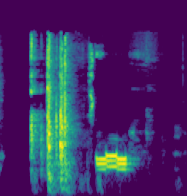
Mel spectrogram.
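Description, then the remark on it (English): A short electronic phone call alert tone, a steady buzzy beep lasting about a third of a second, comes right after a brief clunking rattle. Moderately loud, with no talking. “Oh, it sounded like you got another phone call.”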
